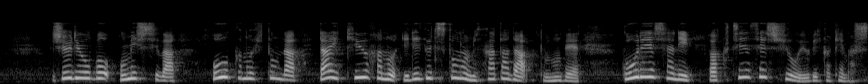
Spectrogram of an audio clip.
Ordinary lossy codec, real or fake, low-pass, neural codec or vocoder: none; fake; 7.2 kHz; autoencoder, 22.05 kHz, a latent of 192 numbers a frame, VITS, trained on one speaker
